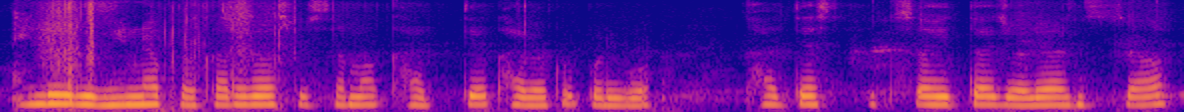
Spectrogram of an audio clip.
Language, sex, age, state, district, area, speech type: Odia, female, 18-30, Odisha, Subarnapur, urban, spontaneous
